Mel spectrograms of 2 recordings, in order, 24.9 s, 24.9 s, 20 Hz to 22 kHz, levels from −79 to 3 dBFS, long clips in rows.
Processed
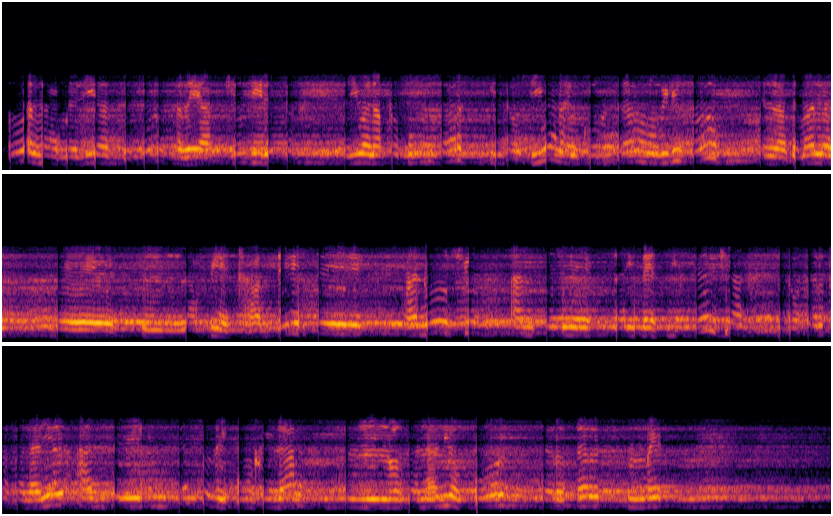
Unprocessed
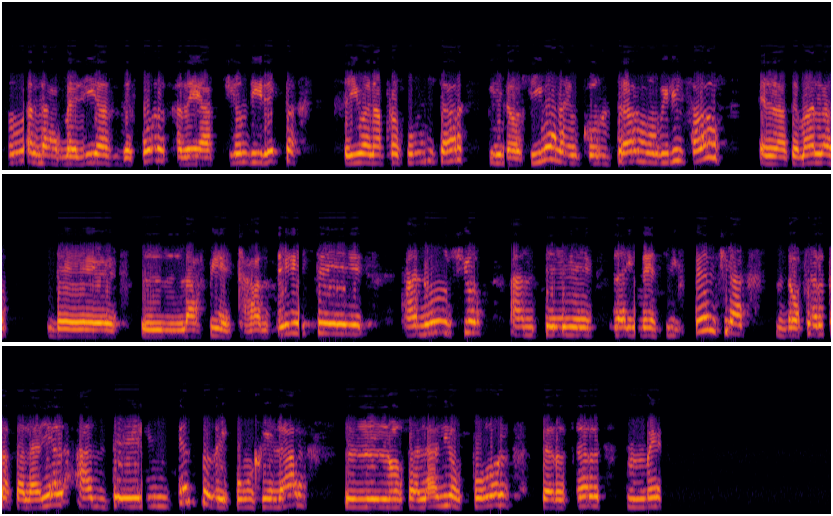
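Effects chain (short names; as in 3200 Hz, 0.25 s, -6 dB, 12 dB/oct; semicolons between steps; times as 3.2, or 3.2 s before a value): speaker cabinet 330–3100 Hz, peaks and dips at 380 Hz +4 dB, 700 Hz -4 dB, 1100 Hz -10 dB, 2100 Hz -5 dB; comb 1.7 ms, depth 49%; diffused feedback echo 0.633 s, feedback 46%, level -8 dB; auto swell 0.188 s; gain +1.5 dB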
